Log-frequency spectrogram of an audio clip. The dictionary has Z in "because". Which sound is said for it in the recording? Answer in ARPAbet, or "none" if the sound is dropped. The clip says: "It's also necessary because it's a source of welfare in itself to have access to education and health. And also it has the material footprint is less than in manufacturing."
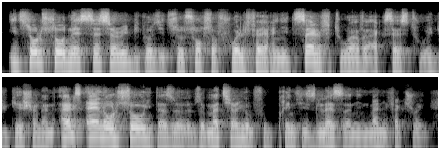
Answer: Z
